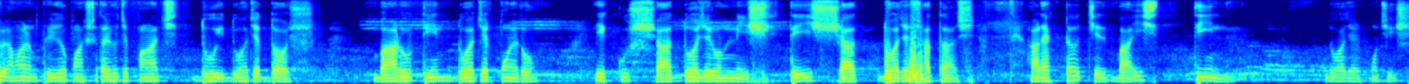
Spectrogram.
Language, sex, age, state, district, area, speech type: Bengali, male, 18-30, West Bengal, Purba Bardhaman, urban, spontaneous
